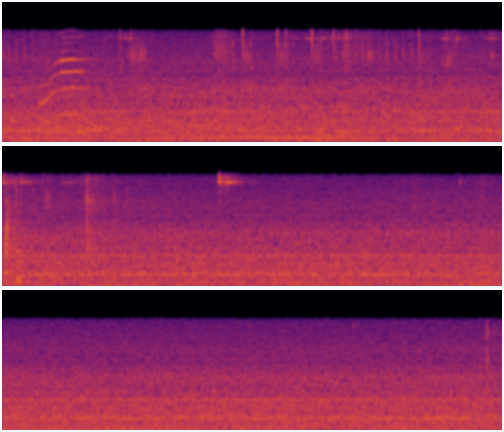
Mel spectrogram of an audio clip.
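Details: A part-Bengal cat named Wolf gives soft, brief meows, the clearest one near the start with a slight upward bend, over a constant low indoor electrical hum.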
